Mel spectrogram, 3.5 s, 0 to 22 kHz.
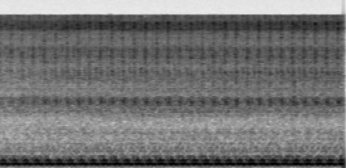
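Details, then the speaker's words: V8 Ford Ranger after fuel system upgrade (Walbro 255 pump, fixed kinked feed line, regulator change) and new tune with updated injector size, just started: deep smooth burble, dead steady with no ticks or misfires; running good. "it's running good it's running real good I like it"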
